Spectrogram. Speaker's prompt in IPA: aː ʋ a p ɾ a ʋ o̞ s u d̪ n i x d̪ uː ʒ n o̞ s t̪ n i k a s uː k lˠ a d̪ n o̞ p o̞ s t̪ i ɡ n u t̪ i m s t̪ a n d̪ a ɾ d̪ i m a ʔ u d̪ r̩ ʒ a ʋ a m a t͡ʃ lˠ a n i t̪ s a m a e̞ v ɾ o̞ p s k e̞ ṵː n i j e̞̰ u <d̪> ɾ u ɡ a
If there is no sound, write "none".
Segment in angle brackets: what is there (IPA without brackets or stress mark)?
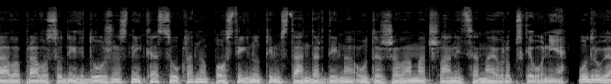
d̪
